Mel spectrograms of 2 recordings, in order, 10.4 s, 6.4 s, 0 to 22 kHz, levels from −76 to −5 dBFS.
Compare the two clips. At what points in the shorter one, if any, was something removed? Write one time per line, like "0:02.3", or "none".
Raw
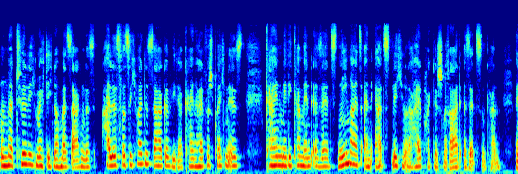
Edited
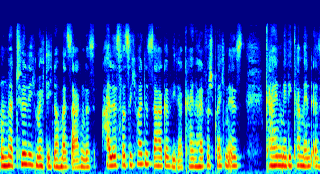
none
